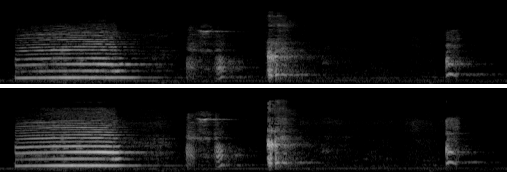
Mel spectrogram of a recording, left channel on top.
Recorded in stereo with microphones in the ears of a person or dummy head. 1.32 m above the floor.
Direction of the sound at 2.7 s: 25° right (ahead or behind).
